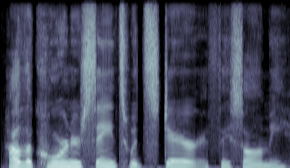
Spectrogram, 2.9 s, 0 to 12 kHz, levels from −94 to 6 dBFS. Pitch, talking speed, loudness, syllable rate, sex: 200 Hz, 205 wpm, -19 LUFS, 4.2 syllables/s, female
